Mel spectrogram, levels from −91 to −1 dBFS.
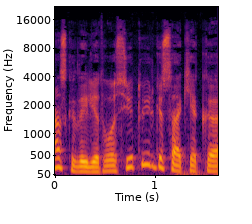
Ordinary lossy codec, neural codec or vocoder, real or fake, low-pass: MP3, 96 kbps; none; real; 19.8 kHz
